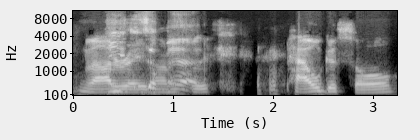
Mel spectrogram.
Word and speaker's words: Pau Gasol: Pau Gasol, not Paul Gasol.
